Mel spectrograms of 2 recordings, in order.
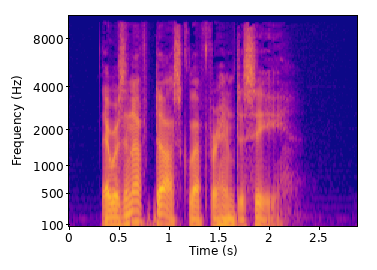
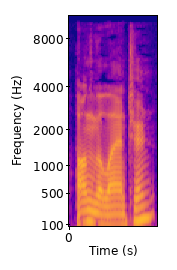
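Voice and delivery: plain reading voice

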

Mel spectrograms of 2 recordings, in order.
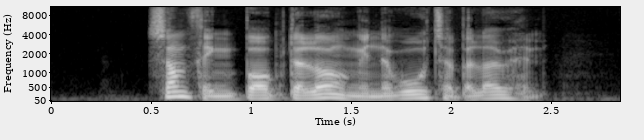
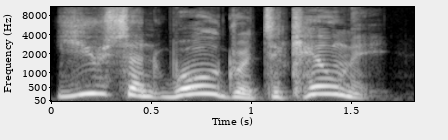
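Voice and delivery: loud, higher accusation; accusing; 10 semitones higher, 8 dB louder than usual. Acted. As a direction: hurl the charge at him. Cole accusing Marius.

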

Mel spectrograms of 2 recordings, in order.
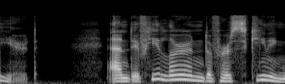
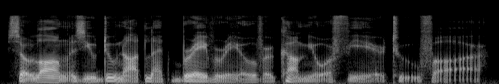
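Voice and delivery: low and measured, sinking softer into a warning; menacing Myrddraal; 9 semitones lower, 4 dB quieter than usual. A narrator's reading. Myrddraal warning Grendal not to be too brave, menacing.

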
